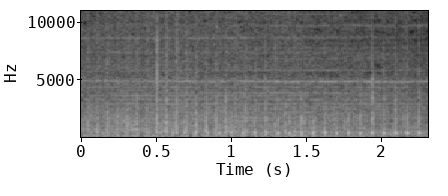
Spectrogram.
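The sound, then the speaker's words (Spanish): A helicopter climbing into fog, its rotor giving a loud, steady thrum with rapid, regular blade pulses throughout. “El helicóptero sube internándose en la niebla.”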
